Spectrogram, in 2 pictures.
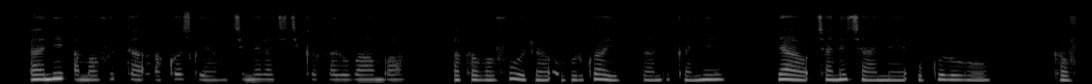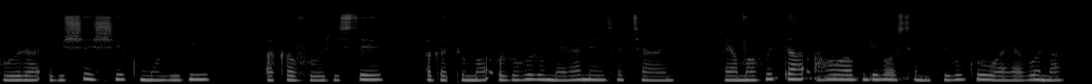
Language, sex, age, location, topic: Kinyarwanda, female, 18-24, Huye, health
